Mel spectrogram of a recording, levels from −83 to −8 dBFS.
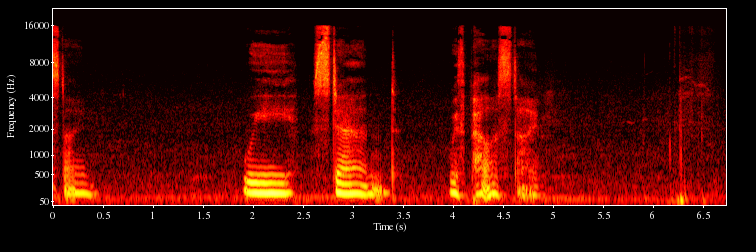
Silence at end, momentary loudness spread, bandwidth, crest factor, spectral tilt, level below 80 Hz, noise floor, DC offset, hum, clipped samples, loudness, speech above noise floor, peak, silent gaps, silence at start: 0.2 s; 21 LU; 16 kHz; 18 dB; -5.5 dB/octave; -54 dBFS; -54 dBFS; under 0.1%; none; under 0.1%; -27 LUFS; 27 dB; -12 dBFS; none; 0 s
